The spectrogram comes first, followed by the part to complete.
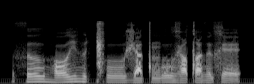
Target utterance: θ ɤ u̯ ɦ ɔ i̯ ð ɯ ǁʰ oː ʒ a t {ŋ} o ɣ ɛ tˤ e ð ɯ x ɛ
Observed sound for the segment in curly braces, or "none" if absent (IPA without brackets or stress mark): ŋ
